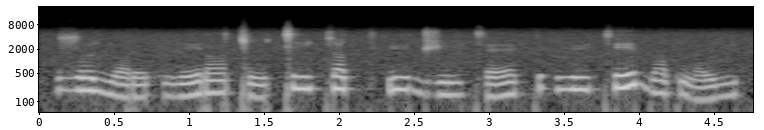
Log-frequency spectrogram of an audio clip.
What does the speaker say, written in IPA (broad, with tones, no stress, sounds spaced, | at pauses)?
zˤ u˧ ʎ ɔ˩ ɾ ɵ˩ f v e˩˧ ɾ ɒ˧ ǀ u˩ ǀ i˥ c y˥ tˤ t͡sʼ y˥ d͡ʒ i˧ v cʰ ɛ˧˥ k | ð y˧ cʰ e˧˥ b ɒ˧ tˤ ŋ ɵ˩˧ ʎ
